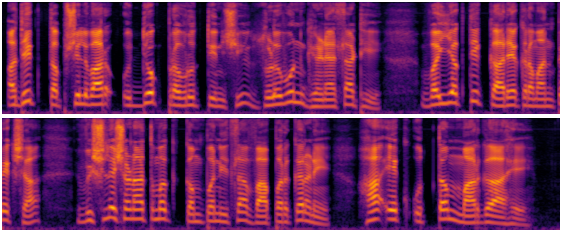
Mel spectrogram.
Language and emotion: Marathi, neutral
